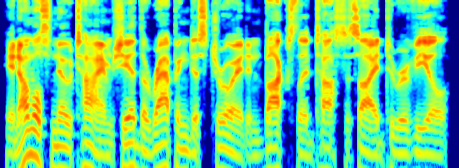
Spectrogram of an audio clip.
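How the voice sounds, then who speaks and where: A man's voice: extremely low pitch, moderate pace, a bit bright, no echo, studio quality. A man narrating a scripted fan fiction story as a dramatic reading.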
